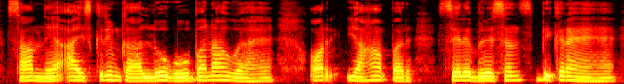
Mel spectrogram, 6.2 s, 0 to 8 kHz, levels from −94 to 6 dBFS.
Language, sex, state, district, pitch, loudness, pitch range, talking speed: Hindi, male, Jharkhand, Ranchi, 135 Hz, -15 LUFS, 125-145 Hz, 135 wpm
